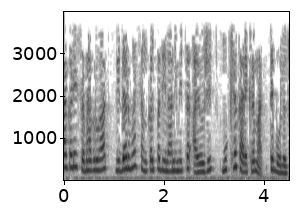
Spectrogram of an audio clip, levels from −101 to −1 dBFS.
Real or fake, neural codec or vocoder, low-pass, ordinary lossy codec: real; none; 3.6 kHz; none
